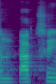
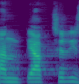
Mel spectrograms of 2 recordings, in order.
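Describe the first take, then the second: First: अंताक्षरी said with plain "ta", no y glide; wrong form without y. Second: अंत्याक्षरी with a clear "tya" glide; correct form with y. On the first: Teacher showing students the error, अंताक्षरी with no y sound. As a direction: say अंताक्षरी as an-TAAK-sha-ri. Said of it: "अंताक्षरी नहीं होता". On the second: Teacher giving students the correct word, अंत्याक्षरी with "tya". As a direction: say अंत्याक्षरी as ant-YAAK-sha-ri. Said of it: "अंत्याक्षरी शब्द होता है". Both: Shown as a demonstration.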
